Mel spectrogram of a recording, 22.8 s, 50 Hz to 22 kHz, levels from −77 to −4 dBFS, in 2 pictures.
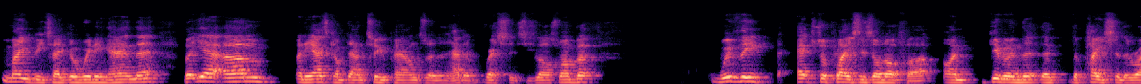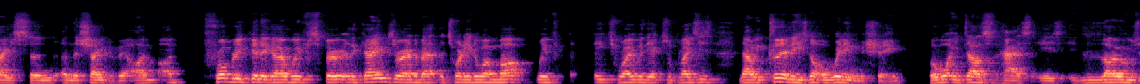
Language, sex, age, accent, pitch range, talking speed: English, male, 40-59, British, 120-145 Hz, 225 wpm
